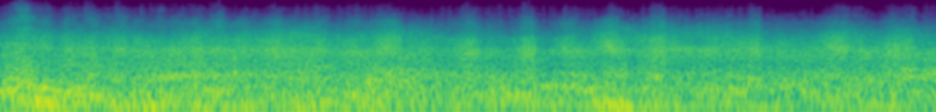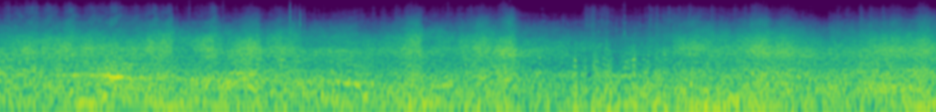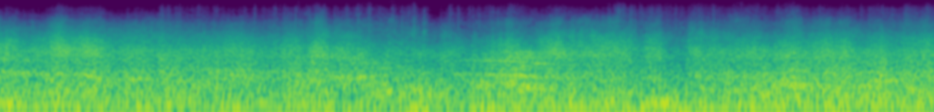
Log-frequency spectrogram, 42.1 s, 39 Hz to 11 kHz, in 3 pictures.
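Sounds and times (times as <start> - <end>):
skateboard wheels rolling on pavement: 0.0 - 42.0.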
